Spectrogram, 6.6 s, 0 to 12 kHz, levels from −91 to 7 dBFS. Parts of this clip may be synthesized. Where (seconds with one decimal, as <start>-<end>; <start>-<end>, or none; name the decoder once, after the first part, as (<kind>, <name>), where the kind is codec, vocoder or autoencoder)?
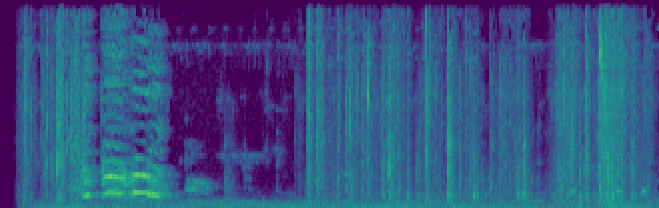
none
